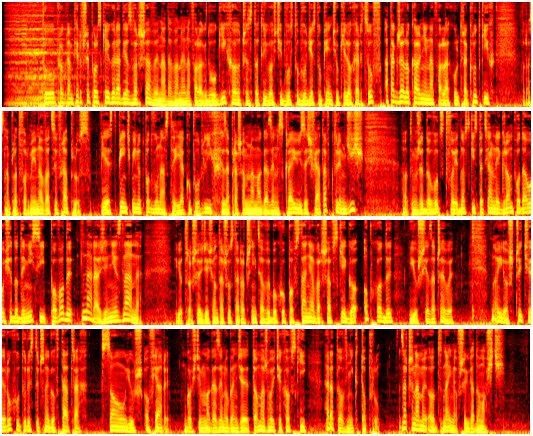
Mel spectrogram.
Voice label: Polish VO radio

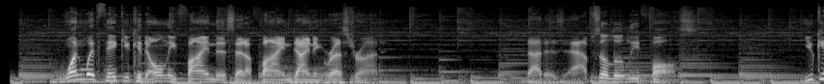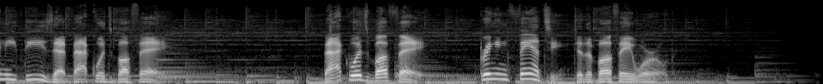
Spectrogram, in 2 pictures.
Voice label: backwoods buffet with music

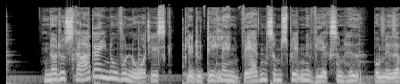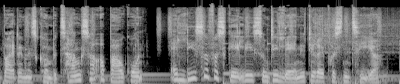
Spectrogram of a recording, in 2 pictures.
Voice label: Corporate Narration Danish

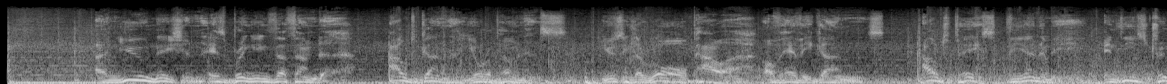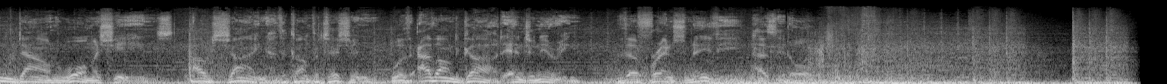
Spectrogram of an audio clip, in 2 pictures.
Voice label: French MIXED; Legends

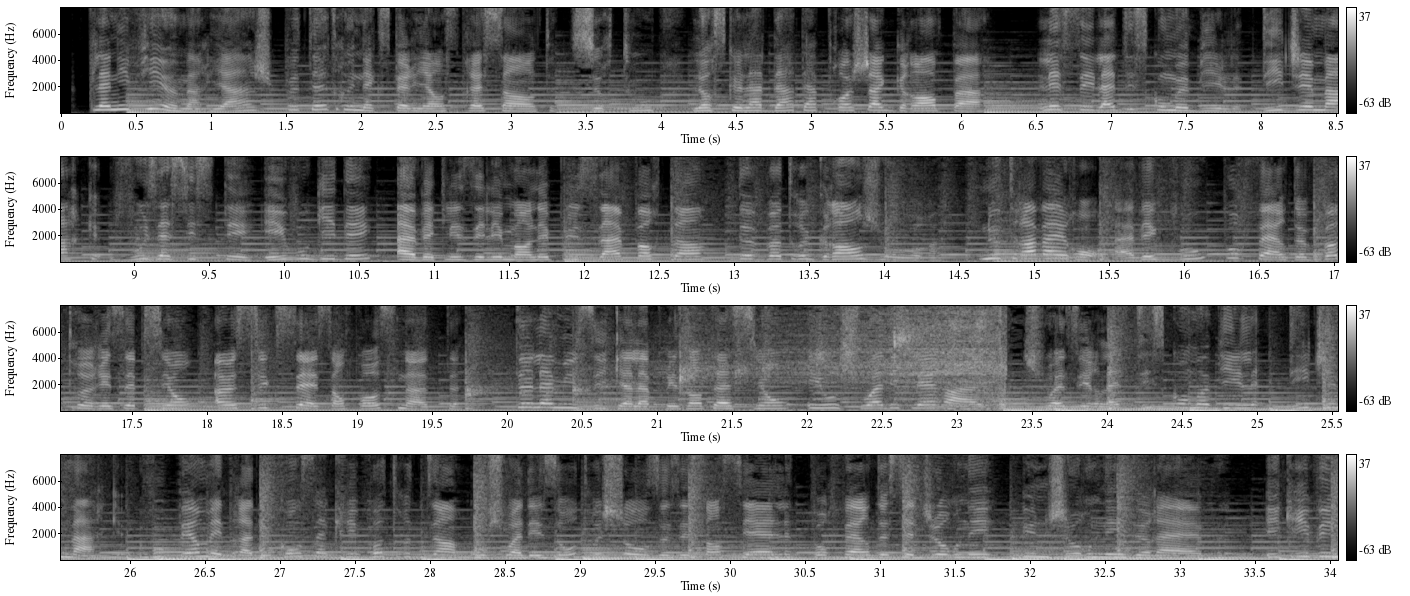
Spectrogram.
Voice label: Publicity corporatif

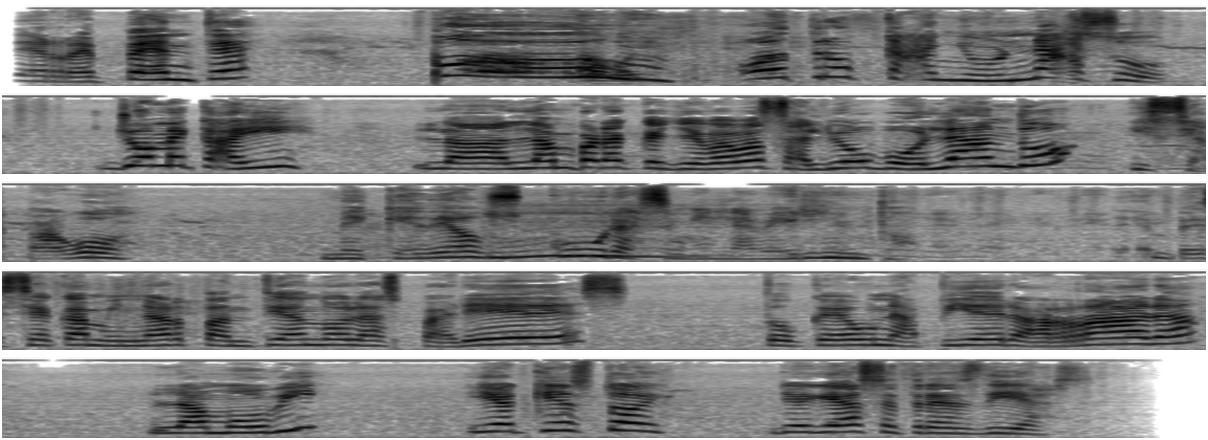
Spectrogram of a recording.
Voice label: Cartoon Kid of nine years

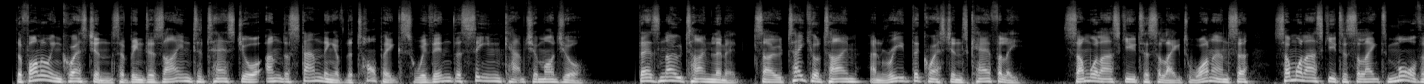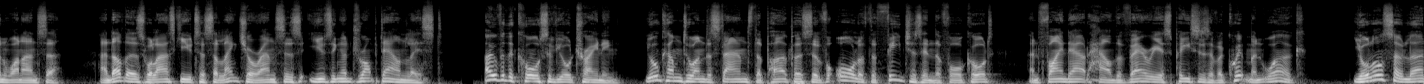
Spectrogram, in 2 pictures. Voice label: E Learning

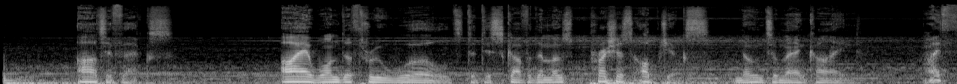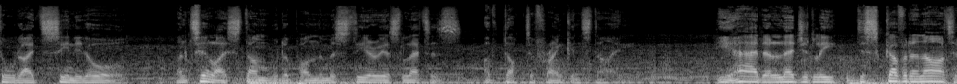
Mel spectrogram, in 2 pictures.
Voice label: with music; Frankenstein

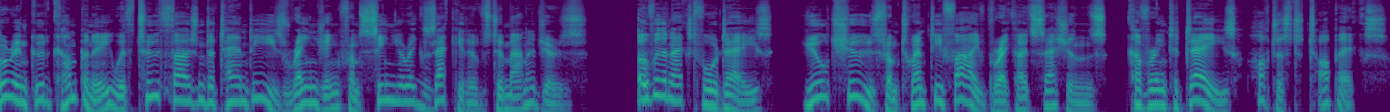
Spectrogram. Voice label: Conference Announcer

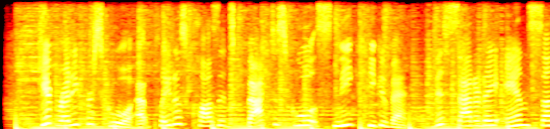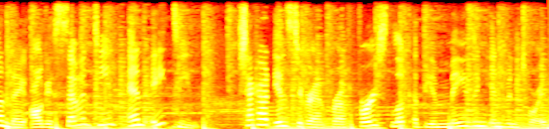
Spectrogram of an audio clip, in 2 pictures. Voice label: with music; Platos closet

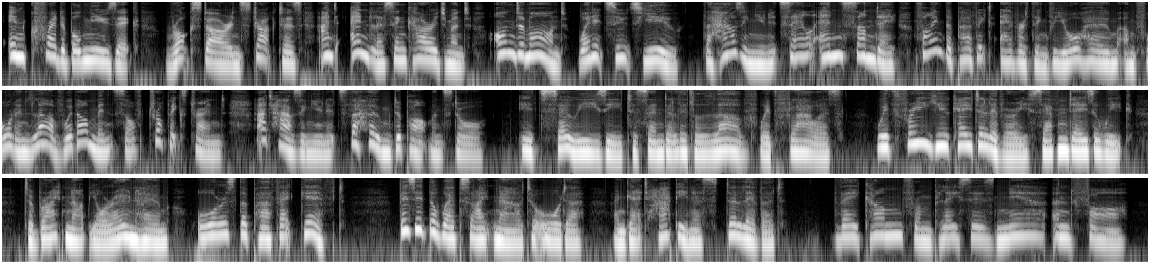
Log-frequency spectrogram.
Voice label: Commercial Examples

